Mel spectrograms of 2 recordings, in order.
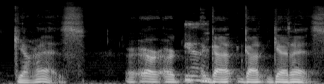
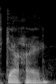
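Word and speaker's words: Guerraz: I'm from California so when I first saw that I thought it was gz gz you know like a Spanish California name right but he was from French Switzerland and it's gah okay I never would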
